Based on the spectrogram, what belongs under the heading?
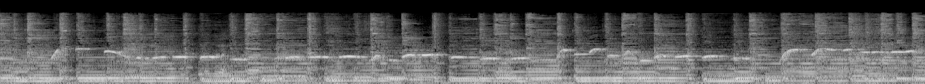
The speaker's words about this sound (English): Whistling solo.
